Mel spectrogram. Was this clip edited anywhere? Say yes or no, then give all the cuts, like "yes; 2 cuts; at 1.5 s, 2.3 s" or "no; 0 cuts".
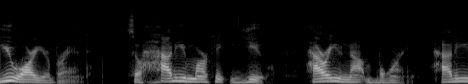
no; 0 cuts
